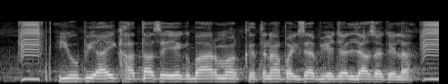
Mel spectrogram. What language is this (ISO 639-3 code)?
bho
